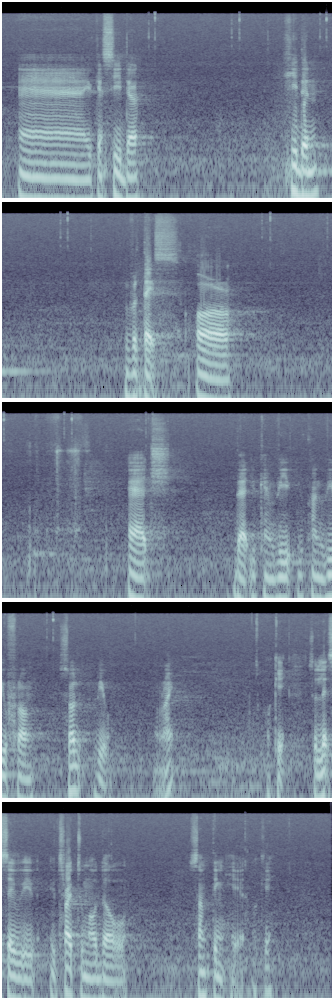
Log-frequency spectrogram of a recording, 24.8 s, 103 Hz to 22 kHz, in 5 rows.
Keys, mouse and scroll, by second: 2.2 click, 3.5 click, 4.0 middle click, 4.8 click, 5.9 click, 6.3 middle click, 8.9 click, 9.9 click, 10.9 click, 12.1 click, 12.4 middle click, 14.9 z, 18.7 middle click, 24.2 scroll down 4.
